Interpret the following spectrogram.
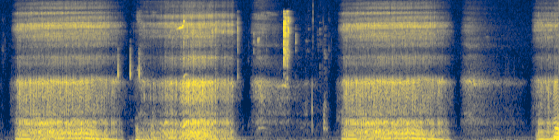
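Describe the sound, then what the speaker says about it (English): Snoring from a Spyro the Dragon prototype video game: long, loud, rhythmic snores in a repeating inhale-exhale cycle, with a quieter stretch in the middle, heard alone with no talk. "Just snoring sounds."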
